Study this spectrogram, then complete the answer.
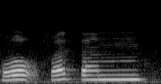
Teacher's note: غین کو پر پڑھنا ہے، را مفخم پڑھی جائے گی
